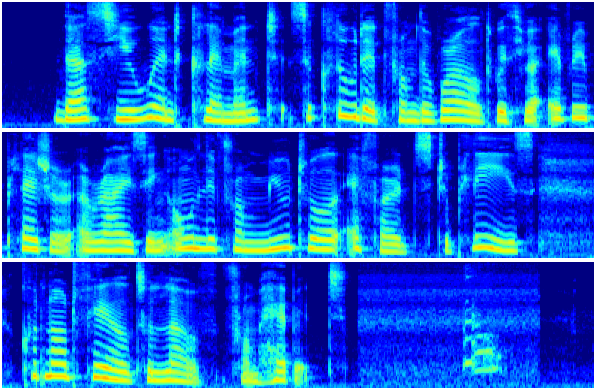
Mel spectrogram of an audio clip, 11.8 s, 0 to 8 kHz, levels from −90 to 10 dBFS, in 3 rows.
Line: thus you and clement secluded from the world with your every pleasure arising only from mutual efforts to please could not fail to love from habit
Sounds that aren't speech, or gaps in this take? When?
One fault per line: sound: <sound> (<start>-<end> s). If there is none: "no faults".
sound: bark (11.0-11.3 s)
